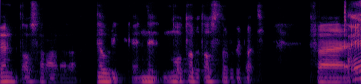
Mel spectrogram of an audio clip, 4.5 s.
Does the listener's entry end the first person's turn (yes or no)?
yes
